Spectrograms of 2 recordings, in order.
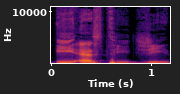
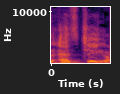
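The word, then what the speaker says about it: EST Gee: who is that what was it bro it's estg that's how you pronounce it yes yes sir I thought it was SG all right my bad or they call them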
